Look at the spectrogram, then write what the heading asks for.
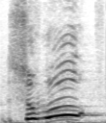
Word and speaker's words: SWU: Okay, it's the SWU, pronounced Swoo. Okay, it's a street wheelchair Swoo.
